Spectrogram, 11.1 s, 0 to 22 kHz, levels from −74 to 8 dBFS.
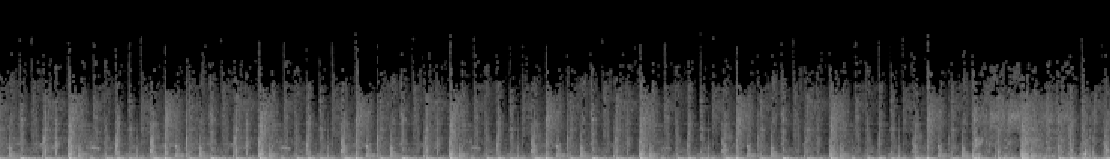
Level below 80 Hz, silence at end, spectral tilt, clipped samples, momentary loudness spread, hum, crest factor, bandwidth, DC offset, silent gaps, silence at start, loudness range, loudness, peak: -30 dBFS; 0 s; -4.5 dB/octave; under 0.1%; 4 LU; none; 20 dB; 17 kHz; under 0.1%; none; 0 s; 1 LU; -23 LUFS; -2 dBFS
